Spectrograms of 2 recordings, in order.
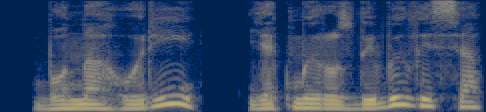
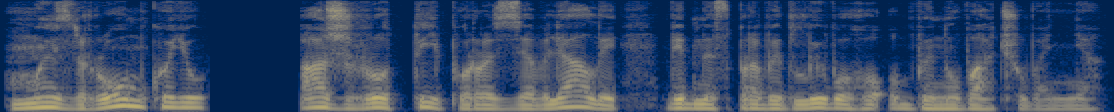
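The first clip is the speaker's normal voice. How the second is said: usual speaking voice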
